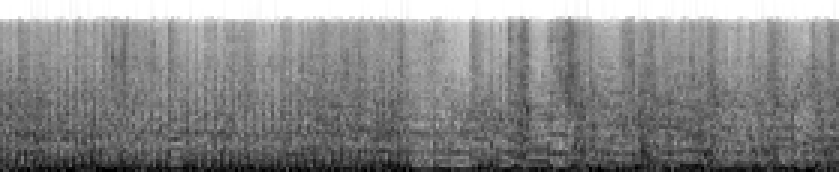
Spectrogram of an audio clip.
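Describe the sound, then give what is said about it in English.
Rapid gunfire from Smash TV, a coin-operated top-down twin-stick arcade shooter where the player shoots zombies. It forms a dense, continuous barrage of loud shots packed with busy electronic game effects. “So we inserted a coin, and it's a top-down shooter where you're shooting zombies.”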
